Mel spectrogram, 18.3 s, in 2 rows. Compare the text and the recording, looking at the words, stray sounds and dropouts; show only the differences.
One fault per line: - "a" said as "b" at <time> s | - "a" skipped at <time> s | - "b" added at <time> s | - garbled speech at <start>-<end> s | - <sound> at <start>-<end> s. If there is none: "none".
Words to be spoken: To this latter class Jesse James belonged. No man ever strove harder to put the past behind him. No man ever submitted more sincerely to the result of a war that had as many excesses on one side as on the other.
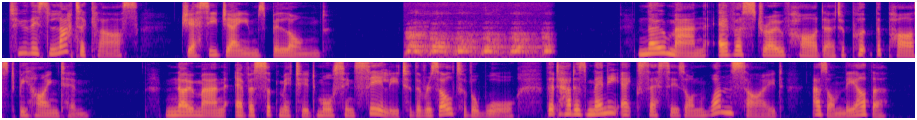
- bark at 4.0-5.6 s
